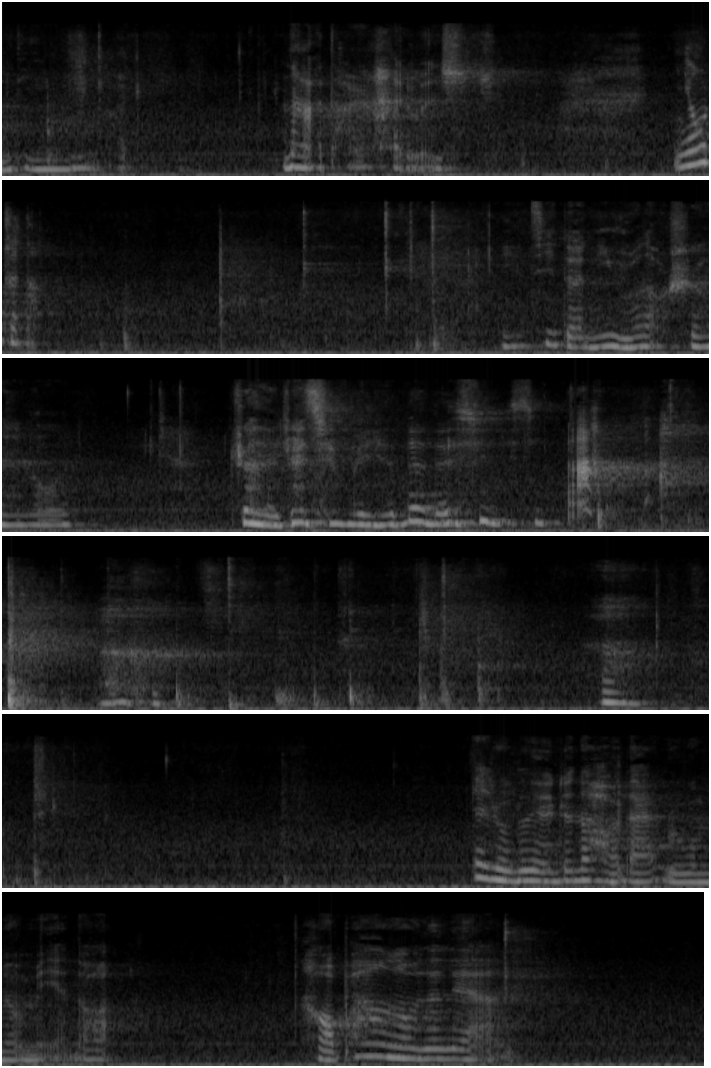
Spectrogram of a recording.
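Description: A young woman talks casually and close to a microphone, in short bursts.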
